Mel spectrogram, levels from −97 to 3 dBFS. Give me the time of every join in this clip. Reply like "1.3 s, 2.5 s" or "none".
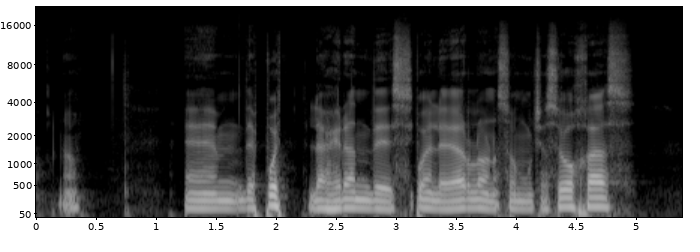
2.1 s, 3.1 s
